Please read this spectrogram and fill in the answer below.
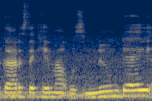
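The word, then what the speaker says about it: Nunde: And the goddess that came out was Noonday. I believe that's how you pronounce it, N-U-N-D-E.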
